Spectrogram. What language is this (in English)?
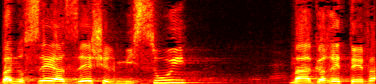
Hebrew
